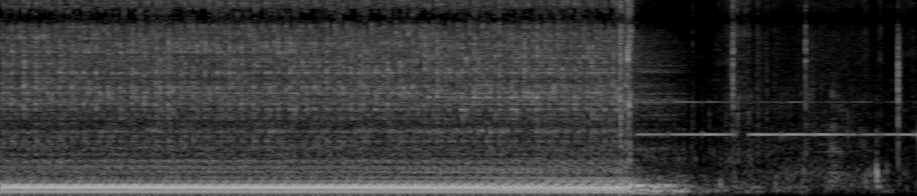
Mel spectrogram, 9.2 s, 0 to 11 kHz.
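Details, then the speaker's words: 1996 Jeep Grand Cherokee ZJ inline-six still misfiring at idle after new plugs and wires, before new injectors are fitted: a deep, slightly uneven chuff before shutting off, leaving a steady chime. "That didn't fix the misfiring, so let me just show you how it's running right now because it's still misfiring, and hopefully the new injectors fix it."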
